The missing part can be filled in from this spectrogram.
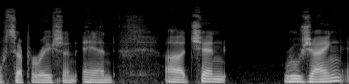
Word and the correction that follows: Chen Ruizhang: am I saying his name correctly? I just want to make sure I'm not butchering it too badly. – Chen Ruizhang. Chen Ruizhang is his name. Yeah. – Chen Ruizhang, thank you.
